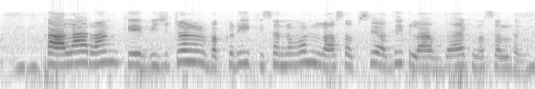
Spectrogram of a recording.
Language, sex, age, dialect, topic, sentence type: Magahi, female, 31-35, Western, agriculture, statement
